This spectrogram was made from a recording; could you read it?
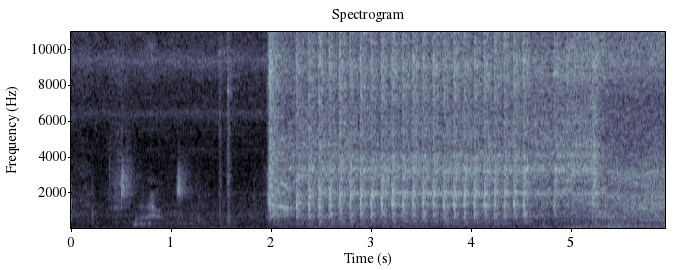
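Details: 2014 Toyota Camry four-cylinder with P0171 lean code and surging: long crank at about three even compression beats a second before catching; fuel pressure measured low at 23, about 40 expected.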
